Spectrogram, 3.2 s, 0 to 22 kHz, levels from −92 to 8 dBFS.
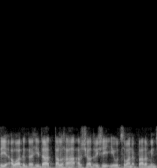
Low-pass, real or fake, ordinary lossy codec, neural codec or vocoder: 5.4 kHz; fake; none; codec, 16 kHz, 4.8 kbps, FACodec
